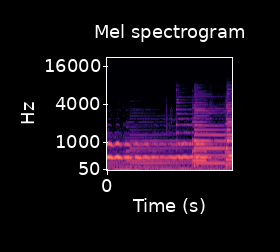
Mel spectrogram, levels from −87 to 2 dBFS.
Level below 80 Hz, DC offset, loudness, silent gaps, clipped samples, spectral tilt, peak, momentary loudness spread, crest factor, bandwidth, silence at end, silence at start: -46 dBFS; under 0.1%; -30 LUFS; none; under 0.1%; -6 dB/octave; -14 dBFS; 6 LU; 14 dB; 8.6 kHz; 0 s; 0 s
